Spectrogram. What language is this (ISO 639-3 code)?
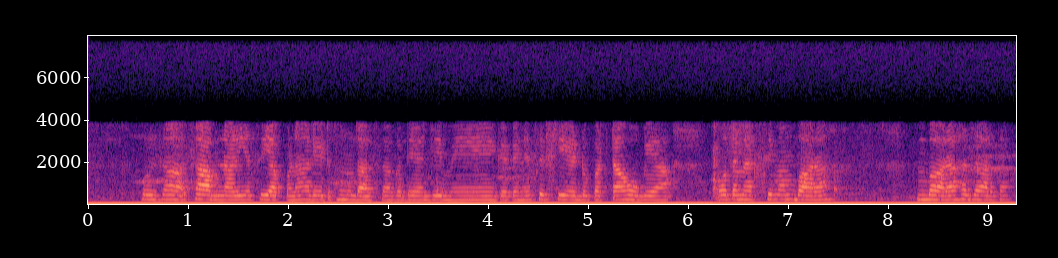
pan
